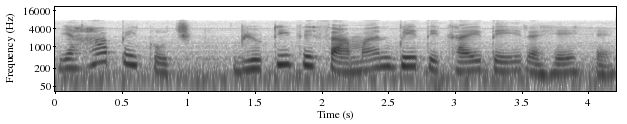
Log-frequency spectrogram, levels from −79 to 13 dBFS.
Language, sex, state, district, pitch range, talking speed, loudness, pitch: Hindi, female, Maharashtra, Mumbai Suburban, 150-230 Hz, 155 wpm, -17 LUFS, 185 Hz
